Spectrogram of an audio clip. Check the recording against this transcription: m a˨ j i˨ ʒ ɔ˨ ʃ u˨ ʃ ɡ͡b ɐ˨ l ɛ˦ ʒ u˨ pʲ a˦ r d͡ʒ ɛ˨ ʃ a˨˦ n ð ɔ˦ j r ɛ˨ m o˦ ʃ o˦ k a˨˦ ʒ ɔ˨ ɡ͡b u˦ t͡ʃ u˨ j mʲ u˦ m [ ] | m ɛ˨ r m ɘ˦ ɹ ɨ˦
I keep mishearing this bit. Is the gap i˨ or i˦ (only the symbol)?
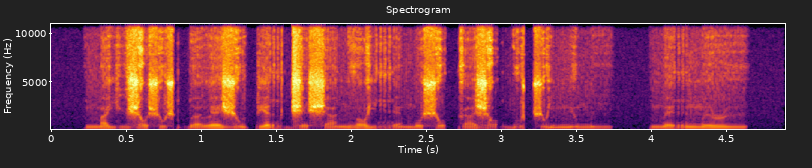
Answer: i˦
